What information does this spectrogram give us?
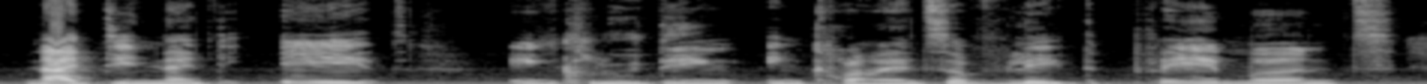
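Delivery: reading a letter in a mock French accent; lightly put-on French accent, unhurried; hammed-up French official reading a letter. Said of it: "My French accent is".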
